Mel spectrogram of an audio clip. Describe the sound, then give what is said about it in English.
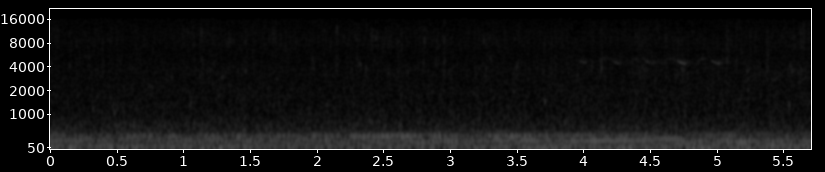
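Faint, steady trickle of a small stream feeding a pond beneath a cherry blossom tree in full bloom. The soft, even wash of water runs unbroken throughout at low volume. “A faint trickle of a stream feeds the pond on one side”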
